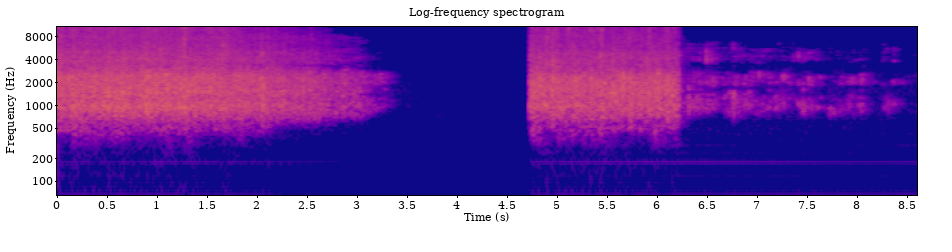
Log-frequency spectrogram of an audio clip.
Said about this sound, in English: Let's give the Lord a clap offering as our pastor comes.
